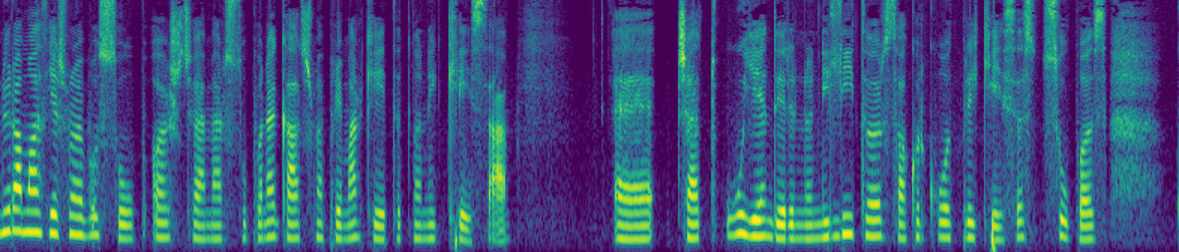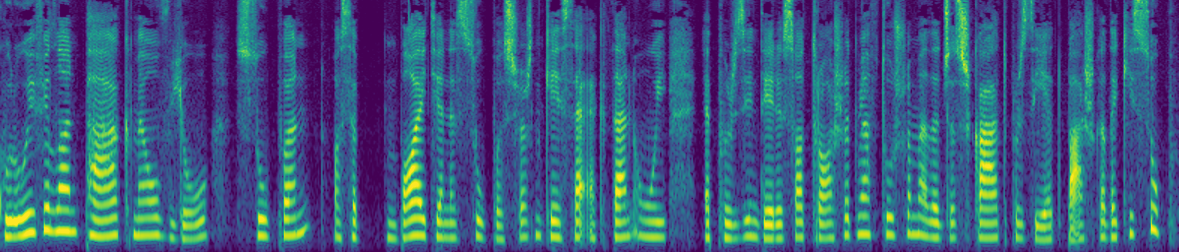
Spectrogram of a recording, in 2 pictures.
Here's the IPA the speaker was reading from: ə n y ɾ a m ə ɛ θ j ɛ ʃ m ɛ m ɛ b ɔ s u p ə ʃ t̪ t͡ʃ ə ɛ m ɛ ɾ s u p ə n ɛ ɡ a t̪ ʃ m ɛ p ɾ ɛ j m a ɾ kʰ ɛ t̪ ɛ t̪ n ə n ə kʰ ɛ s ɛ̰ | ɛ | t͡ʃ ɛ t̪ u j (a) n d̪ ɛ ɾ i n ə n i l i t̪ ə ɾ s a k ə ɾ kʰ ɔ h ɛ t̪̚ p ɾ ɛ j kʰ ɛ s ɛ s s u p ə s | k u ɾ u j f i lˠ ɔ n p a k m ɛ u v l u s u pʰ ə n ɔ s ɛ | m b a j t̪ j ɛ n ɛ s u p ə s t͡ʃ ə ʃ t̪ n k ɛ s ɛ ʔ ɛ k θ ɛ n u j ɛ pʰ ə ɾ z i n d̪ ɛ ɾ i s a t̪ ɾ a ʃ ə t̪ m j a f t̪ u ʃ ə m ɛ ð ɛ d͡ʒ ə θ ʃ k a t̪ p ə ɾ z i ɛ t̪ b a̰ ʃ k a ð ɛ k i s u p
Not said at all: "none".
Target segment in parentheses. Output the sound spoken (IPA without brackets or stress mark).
ɛ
